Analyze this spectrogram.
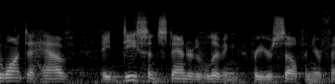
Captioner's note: none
